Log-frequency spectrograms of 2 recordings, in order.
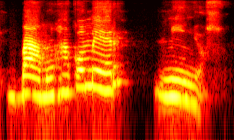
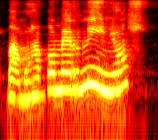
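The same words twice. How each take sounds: First: It is said with a pause before niños. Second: It is said with no pause before niños.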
